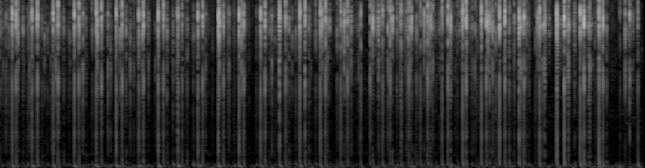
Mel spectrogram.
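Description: A small, rectangular, closed iPhone XR retail box of white printed paperboard, likely still sealed with the phone inside, is held in both hands and tapped and scratched with fingertips and nails. Rapid, dense, crackly taps and scrapes continue steadily, each dry and short with almost no ring.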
